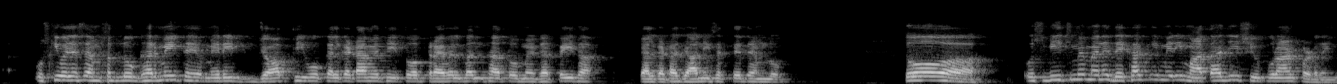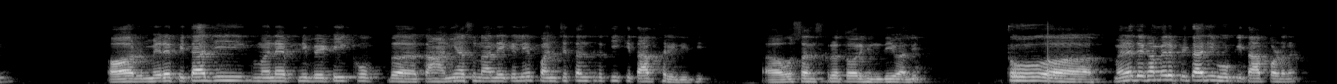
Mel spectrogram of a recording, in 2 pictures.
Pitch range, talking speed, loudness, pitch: 135-175 Hz, 175 wpm, -22 LUFS, 155 Hz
